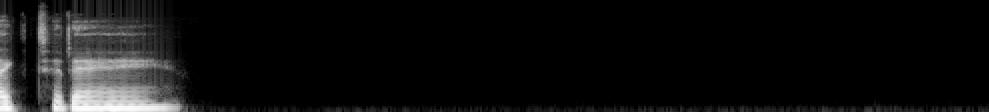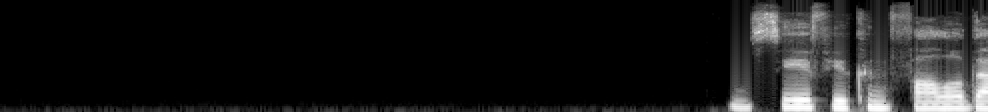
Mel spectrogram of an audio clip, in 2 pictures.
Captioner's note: silence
